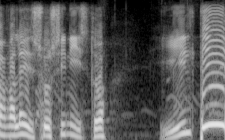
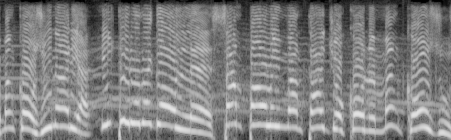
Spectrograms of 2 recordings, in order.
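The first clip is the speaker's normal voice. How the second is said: excited goal call; 7 semitones higher, 4 dB louder than usual. Real, not acted. Goal scored, live commentary.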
